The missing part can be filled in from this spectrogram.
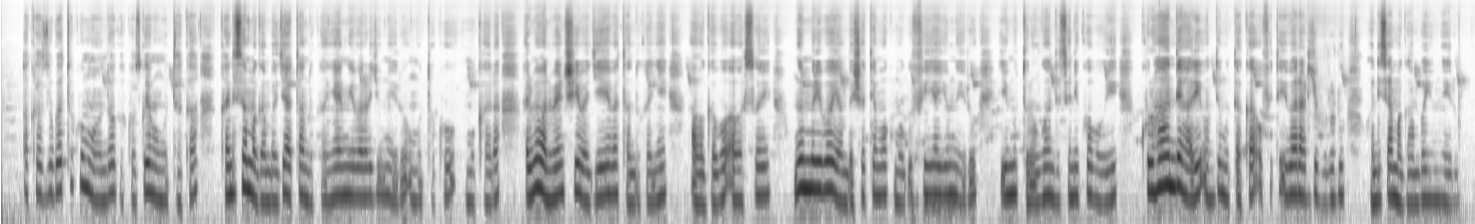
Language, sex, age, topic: Kinyarwanda, female, 18-24, finance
